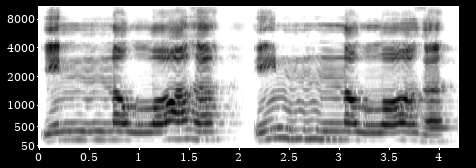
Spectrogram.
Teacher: حمزہ کو نون کے ساتھ ملائیں گے اور غنہ کریں گے اور نون کو لام کے ساتھ ملائیں گے اور اللہ کے نام کو پر پڑھیں گے، پر پڑھیں گے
